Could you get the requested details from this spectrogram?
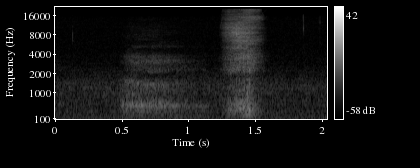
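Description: A breathy inhaled build-up followed by one sharp, wet, hissing sneeze burst in a quiet room.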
